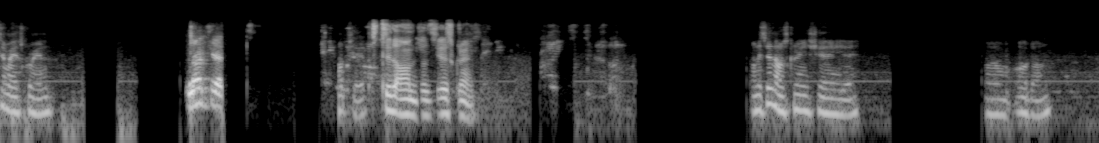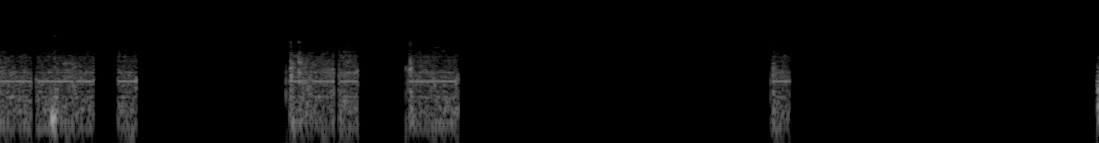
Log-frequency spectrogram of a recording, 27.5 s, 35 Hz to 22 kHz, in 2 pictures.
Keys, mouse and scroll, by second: 0.4 ctrl+z, 0.7 ctrl+z, 3.3 click.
